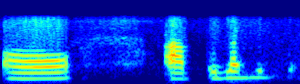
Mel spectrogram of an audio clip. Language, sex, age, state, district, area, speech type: Assamese, female, 30-45, Assam, Charaideo, urban, conversation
